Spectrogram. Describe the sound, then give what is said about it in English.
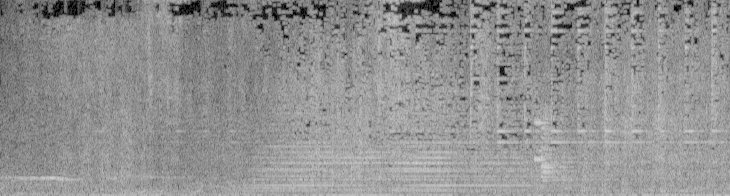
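A train passes through a village with a loud, steady rumble and rail clatter, while a sustained horn blast sounds through the middle of the passage. “So there's a train. That's a train going through a village.”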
